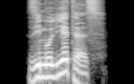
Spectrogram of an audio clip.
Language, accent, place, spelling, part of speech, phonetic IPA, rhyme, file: German, Germany, Berlin, simuliertes, adjective, [zimuˈliːɐ̯təs], -iːɐ̯təs, De-simuliertes.ogg
- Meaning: strong/mixed nominative/accusative neuter singular of simuliert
